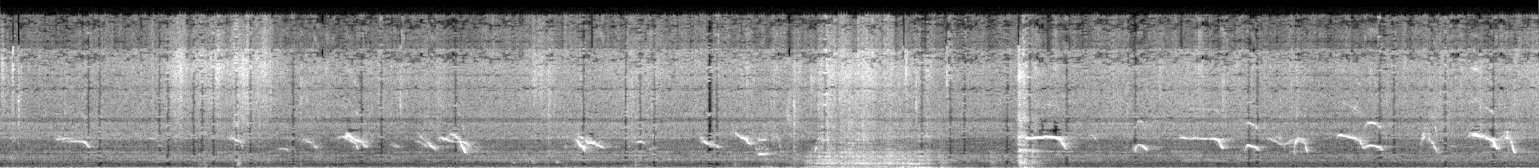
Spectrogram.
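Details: Forty-day-old chicks in a free-range flock in Hiroshima, Japan, crowding around fish heads: scattered high, short, downslurred peeps from several birds, a brief rushing burst and a sharp knock midway, over a low steady hum.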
